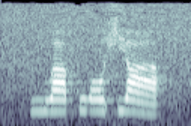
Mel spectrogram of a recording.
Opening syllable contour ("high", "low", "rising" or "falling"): high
